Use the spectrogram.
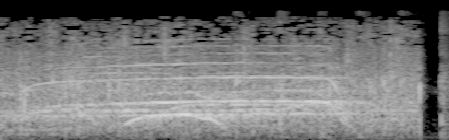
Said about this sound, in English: And DeSean Jackson, he is retiring. So I just wanted to give a quick little applause for DeSean Jackson.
